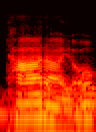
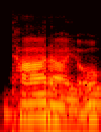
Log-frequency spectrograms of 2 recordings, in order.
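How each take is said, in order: First: A single l sound joins the middle syllables. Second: A single l sound joins the middle syllables.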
